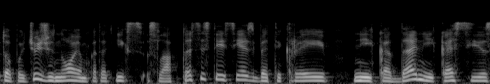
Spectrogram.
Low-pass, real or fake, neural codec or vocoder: 7.2 kHz; fake; codec, 16 kHz, 4 kbps, X-Codec, WavLM features, trained on Multilingual LibriSpeech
